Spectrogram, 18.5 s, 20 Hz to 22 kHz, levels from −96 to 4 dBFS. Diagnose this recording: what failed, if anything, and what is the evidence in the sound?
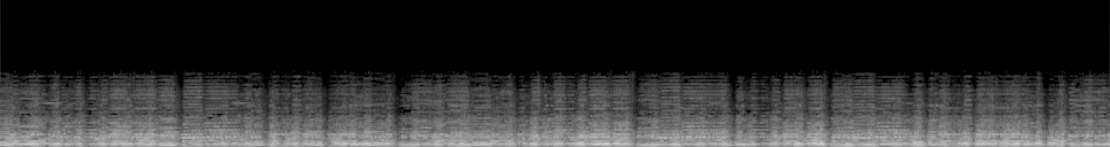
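Nothing stood out on listening that would point to a failure at any stage of the recording or playback chain.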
